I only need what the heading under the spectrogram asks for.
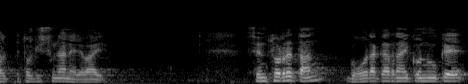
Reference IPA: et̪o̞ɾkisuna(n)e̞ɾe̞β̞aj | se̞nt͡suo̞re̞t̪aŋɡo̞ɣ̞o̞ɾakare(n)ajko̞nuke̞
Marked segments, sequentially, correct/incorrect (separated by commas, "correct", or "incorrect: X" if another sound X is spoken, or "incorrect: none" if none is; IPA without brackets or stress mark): correct, correct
